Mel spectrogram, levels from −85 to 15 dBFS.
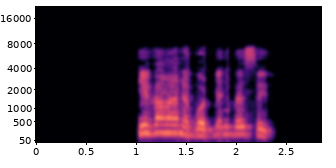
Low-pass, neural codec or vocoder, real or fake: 7.2 kHz; codec, 16 kHz, 2 kbps, FreqCodec, larger model; fake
